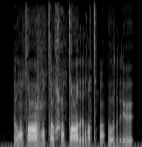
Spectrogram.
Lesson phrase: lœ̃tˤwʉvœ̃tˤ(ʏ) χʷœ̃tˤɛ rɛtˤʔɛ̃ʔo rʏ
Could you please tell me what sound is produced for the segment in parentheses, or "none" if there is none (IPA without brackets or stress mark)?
ʏ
